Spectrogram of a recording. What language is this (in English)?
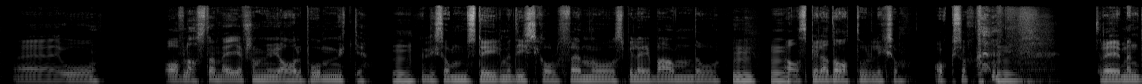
Swedish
